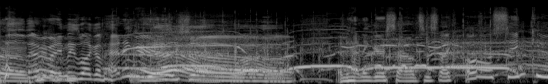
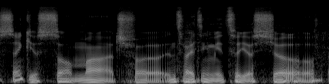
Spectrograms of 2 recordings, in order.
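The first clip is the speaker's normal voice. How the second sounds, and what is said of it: Put-on German accent. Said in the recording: “German? ... That's kind of a German accent, right?”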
